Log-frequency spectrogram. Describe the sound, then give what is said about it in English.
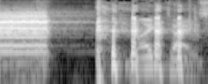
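A game show buzzer rings in with a loud, harsh half-second blast as a player rings in to answer a quiz question, followed by a brief pause before someone starts talking. “You got to ring in.”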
